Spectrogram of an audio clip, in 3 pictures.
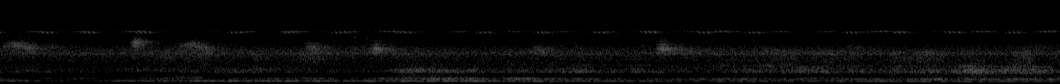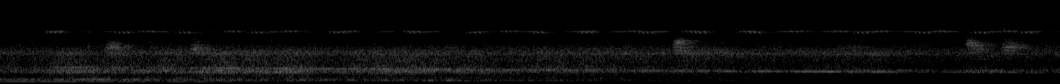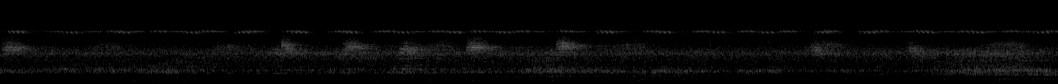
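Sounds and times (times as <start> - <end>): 
crickets trilling: 0.0 - 31.7
insect chirps: 0.0 - 31.7.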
